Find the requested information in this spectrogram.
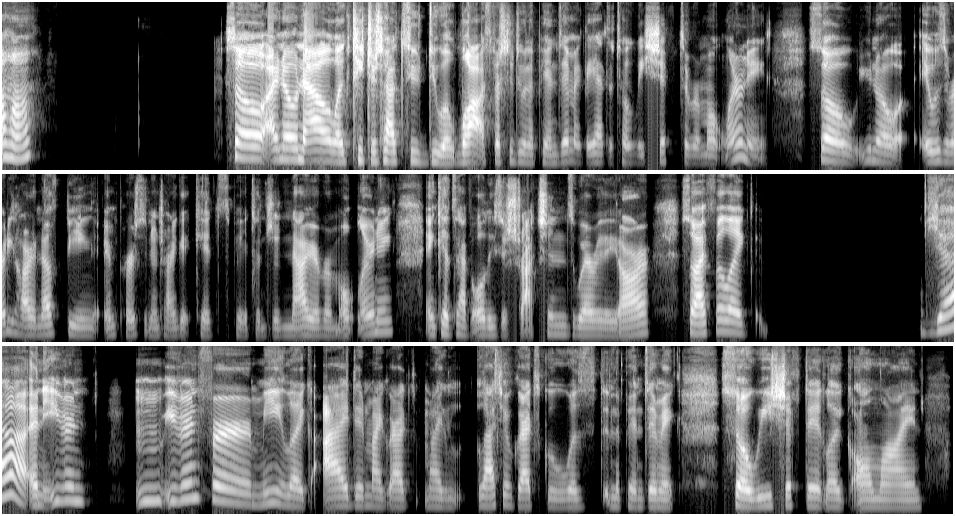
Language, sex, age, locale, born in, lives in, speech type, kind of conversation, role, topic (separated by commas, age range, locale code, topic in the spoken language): English, female, 30-34, en-US, United States, United States, conversation, podcast, guest, How do teachers make a lasting impact on their students' lives?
